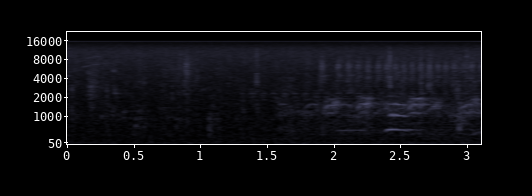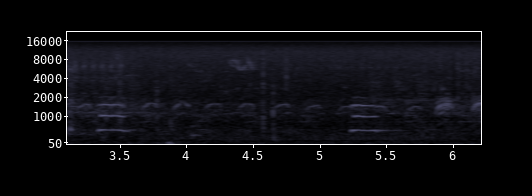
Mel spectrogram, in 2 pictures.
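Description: Birds calling in thick bush from about two seconds in: a fast run of short repeated calls, about three a second, with lower held coos from a tambourine dove breaking in every second or so.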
